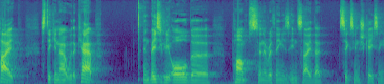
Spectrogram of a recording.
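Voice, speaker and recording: A man with a French accent speaks at a medium pitch. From France. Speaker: professor. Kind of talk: lecture. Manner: hesitant, many fillers.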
